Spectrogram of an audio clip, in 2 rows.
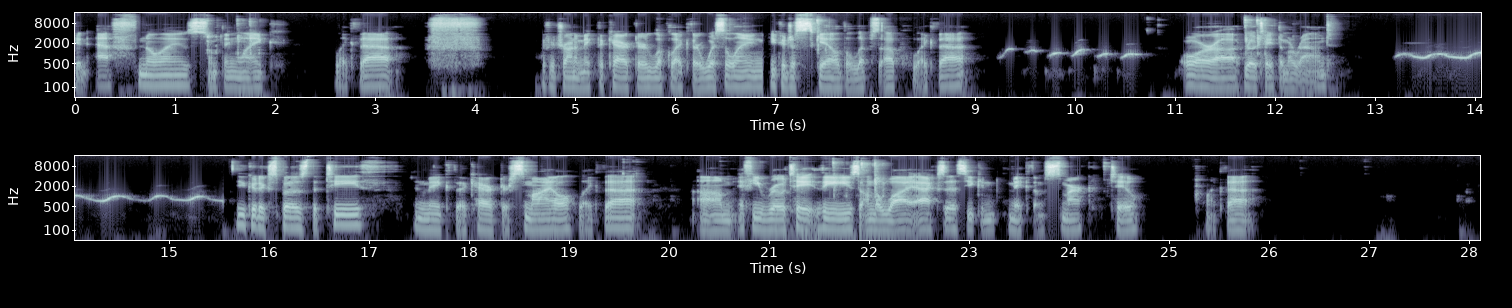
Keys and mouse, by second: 1.4 s, 3.1-4.6 middle drag, 5.2 click, 6.6 click, 6.8 s, 7.4 s, 11.7 r, 15.5 middle click, 17.0-19.7 drag, 19.9 middle click, 20.5 click, 21.7 r, 25.8 click, 26.3 click, 27.2 click.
